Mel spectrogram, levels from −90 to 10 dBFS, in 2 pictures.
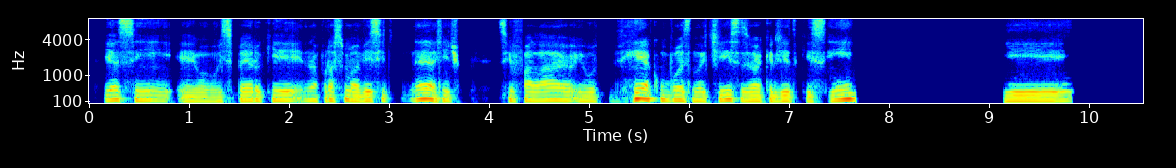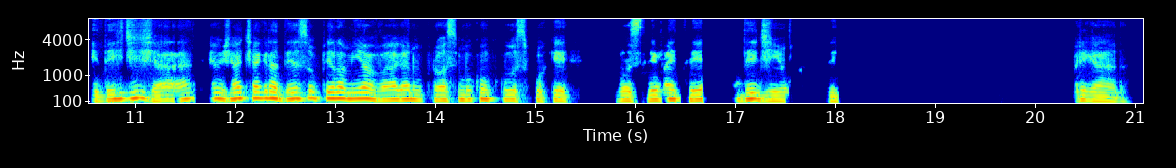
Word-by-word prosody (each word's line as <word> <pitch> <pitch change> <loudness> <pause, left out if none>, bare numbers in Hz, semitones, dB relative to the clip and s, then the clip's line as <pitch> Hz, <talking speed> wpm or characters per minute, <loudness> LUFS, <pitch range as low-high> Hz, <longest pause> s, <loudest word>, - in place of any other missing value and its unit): e 130 - 0
assim, 120 -2 -3
eu 110 -1 -5
espero 120 +2 -2
que 120 +1 -1
na 120 0 -6
próxima 120 -1 -1
vez 120 +1 +2
citi - - -10 0.2
né, 140 +3 +3
a - - +4
gente 120 -3 -4 0.4
se - - -6
falar 120 +1 -2
eu 120 0 -2 0.2
eu - - -15
venha 150 +8 +4
com 145 -2 -4
boas 125 -1 -2
notícias, 120 +1 -2
eu 115 - +1
acredito 115 0 -1
que 110 - -6
sim. 130 +6 +3 1.5
E 115 0 +2 0.7
e 115 - -3
desde 150 +9 +3
já, 125 +1 -2 0.2
eu 155 -1 +2
já 150 +4 +4
te 175 +1 -1
agradeço 165 -1 +4
pela 170 -1 +6
minha 155 0 +5
vaga 135 +2 +2
no 135 -2 0
próximo 130 +1 -2
concurso 140 -2 -1
porque 120 -1 -2 0.5
você 120 +2 +1
vai 145 0 +3
ter, 130 +2 +4 0.3
o 135 - -7
dedinho 125 -6 +2 0.4
ali - - -4 2.4
Obrigado. 110 -6 -3
125 Hz, 130 wpm, -22 LUFS, 115-140 Hz, 2.4 s, pela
